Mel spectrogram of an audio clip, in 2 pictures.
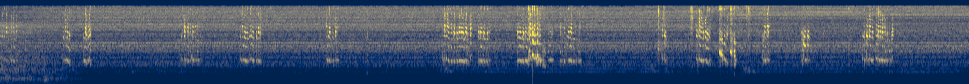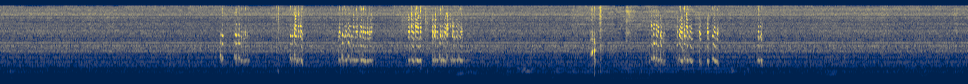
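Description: Hot-air rework gun blowing steadily on full airflow as it heats the SIM slot to desolder it. Short, irregular scrapes and clicks come from a metal tool working against the circuit board.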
